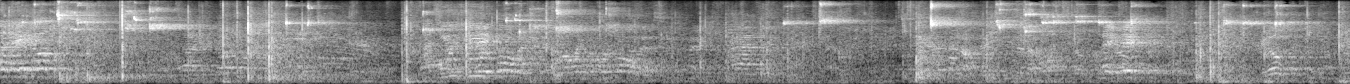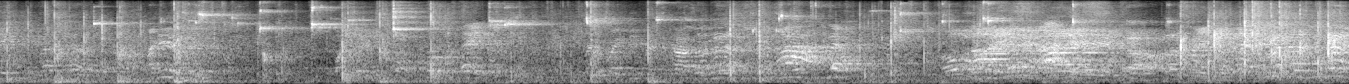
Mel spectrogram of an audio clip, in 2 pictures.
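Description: Basketball game in a gym: the ball bouncing on the hardwood court in sharp thuds, under the steady voices of players and spectators calling out, echoing in the large hall. The voices swell near the end.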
